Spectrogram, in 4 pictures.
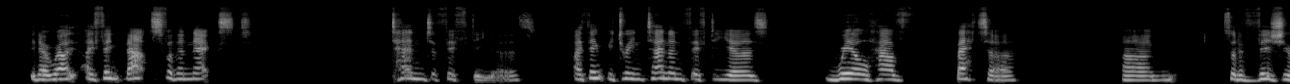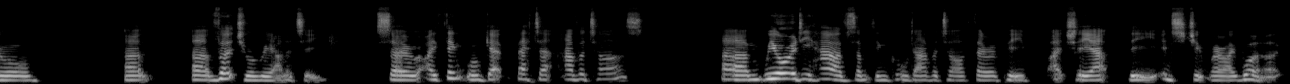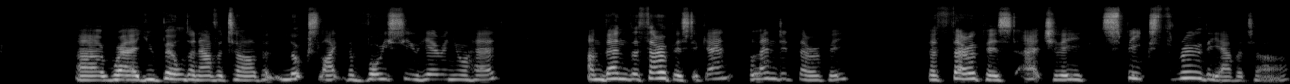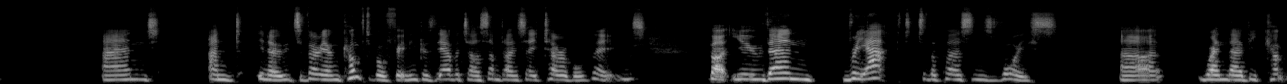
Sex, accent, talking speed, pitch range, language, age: female, British, 130 wpm, 200-245 Hz, English, 50-69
